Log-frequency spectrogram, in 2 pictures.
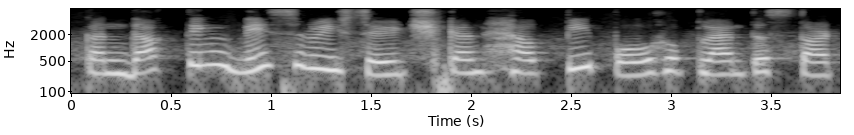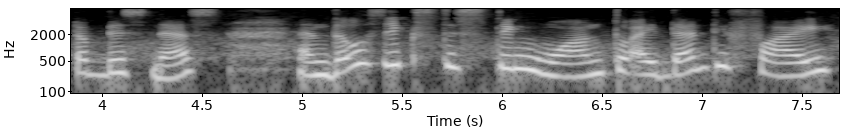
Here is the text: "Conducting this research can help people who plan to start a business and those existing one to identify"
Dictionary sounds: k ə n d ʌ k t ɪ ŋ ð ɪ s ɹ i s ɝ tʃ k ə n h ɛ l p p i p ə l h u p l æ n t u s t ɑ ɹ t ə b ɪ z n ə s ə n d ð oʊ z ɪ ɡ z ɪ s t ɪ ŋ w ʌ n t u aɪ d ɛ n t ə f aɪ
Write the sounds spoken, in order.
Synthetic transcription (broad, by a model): k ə n d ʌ k t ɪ ŋ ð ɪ s ɹ i s ɝ tʃ k ə n h ɛ l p p i p ə l h u p l æ n t u s t ɑ ɹ t ə b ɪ s n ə s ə n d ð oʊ s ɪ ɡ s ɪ s t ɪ ŋ w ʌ n t u aɪ d ɛ n t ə f aɪ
